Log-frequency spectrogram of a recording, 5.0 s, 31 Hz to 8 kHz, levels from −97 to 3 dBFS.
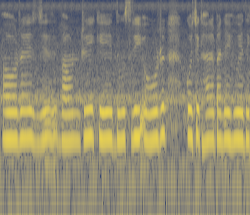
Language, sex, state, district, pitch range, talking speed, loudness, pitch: Hindi, female, Delhi, New Delhi, 220-230 Hz, 170 wpm, -13 LUFS, 220 Hz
